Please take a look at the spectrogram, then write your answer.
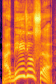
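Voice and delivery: mocking, high, drawn-out jeer; taunting. Fighter taunts the monster before swinging, taunting.

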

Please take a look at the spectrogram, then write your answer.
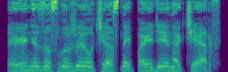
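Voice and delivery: slow, high-pitched furious bellow. A narrator's reading. Admiral to his dying enemy, bellowing with contempt. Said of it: "заорал он ещё живому врагу".

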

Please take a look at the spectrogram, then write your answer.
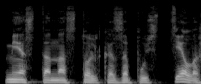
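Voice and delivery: ordinary delivery

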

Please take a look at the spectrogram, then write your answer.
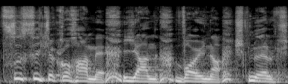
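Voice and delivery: high furious shouting; angry shout. Acted. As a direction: yell it in frustration. Hitler yelling.

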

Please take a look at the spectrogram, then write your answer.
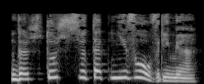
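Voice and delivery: high, exasperated fairy voice; tiny fairy about to swear; annoyed pixie. Acted. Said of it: "едва не заматюкалась фея".

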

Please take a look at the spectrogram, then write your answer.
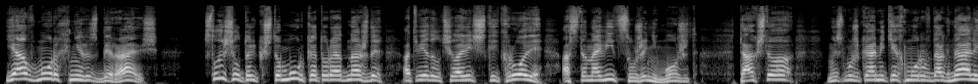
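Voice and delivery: high, lively village gossip voice; chattering villager. Acted. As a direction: talk like an excited simple iceman. Iceman character voice.

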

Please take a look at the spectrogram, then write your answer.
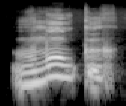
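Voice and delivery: high, mock-tearful whimper; sobbing. A narrator's reading. Prince reporting the ogre's death, sobbing. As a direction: whimper it through acted tears. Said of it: "всхлипнул принц".

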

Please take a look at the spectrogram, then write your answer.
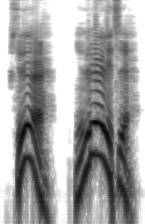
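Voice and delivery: high-pitched, picking a fight; bristling challenge. A narrator's reading. Drunk colonel to smirking men at the next table, bristling. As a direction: throw it out as a provocation. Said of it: "набычился он".

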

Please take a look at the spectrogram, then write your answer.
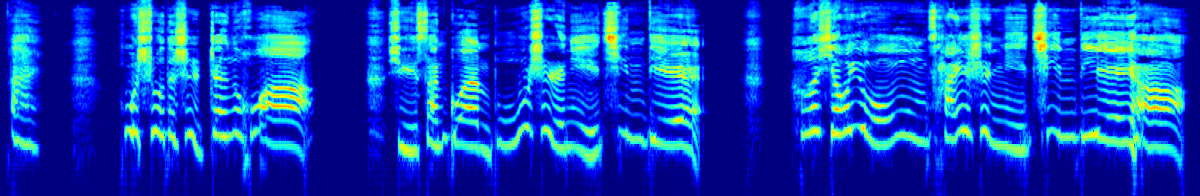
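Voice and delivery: high, slow, tearful cry; wailing insistence. A narrator's reading. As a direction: drag the words out as a woman pleading in tears. Woman wails her claim to the boy.

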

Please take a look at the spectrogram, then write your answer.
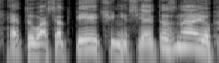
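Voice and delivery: high, quick, eager burst; suddenly animated. A narrator's reading. Pavel telling the sick man it's his liver, suddenly animated. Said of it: "оживился вдруг ужасно Павел Павлович".

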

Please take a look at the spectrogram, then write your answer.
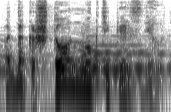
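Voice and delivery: ordinary talk, nothing marked

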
